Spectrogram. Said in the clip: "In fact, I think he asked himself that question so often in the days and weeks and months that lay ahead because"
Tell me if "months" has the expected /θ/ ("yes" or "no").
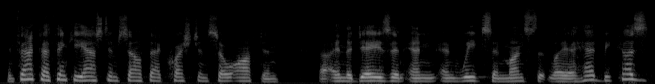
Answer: yes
